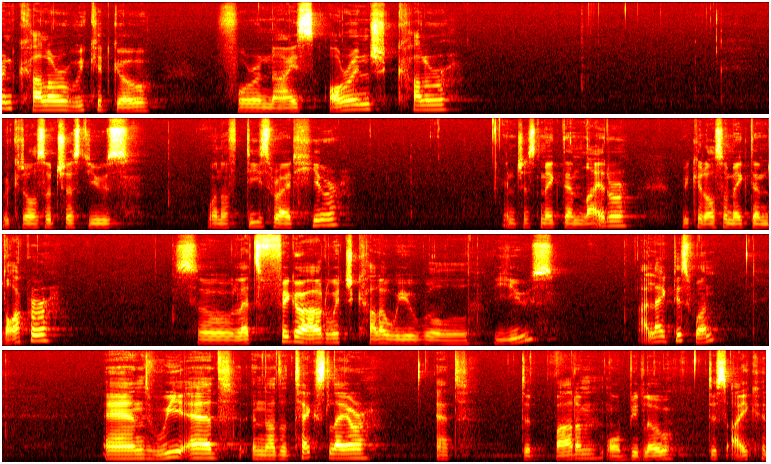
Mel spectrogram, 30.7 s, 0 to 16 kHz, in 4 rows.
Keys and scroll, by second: 24.9 super+c, 26.6 super+v, 27.0 shift+Down, 27.3 shift+Right, 27.9 shift+Down, 28.0 shift+Right, 28.3 shift+Down, 28.4 shift+Right, 28.8 shift+Down, 29.1 shift+Right, 29.3 shift+Up, 29.5 shift+Right, 30.3 shift+Down, 30.5 Right.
